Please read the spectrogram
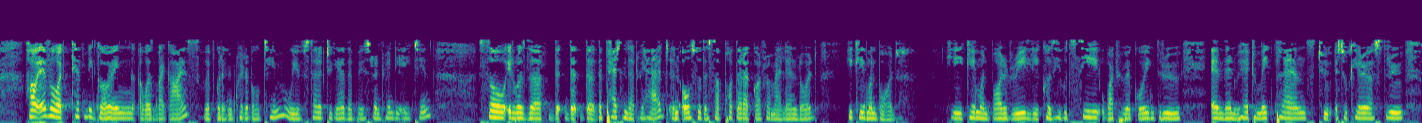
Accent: Eastern Cape, South Africa; I'm from the Eastern Cape.

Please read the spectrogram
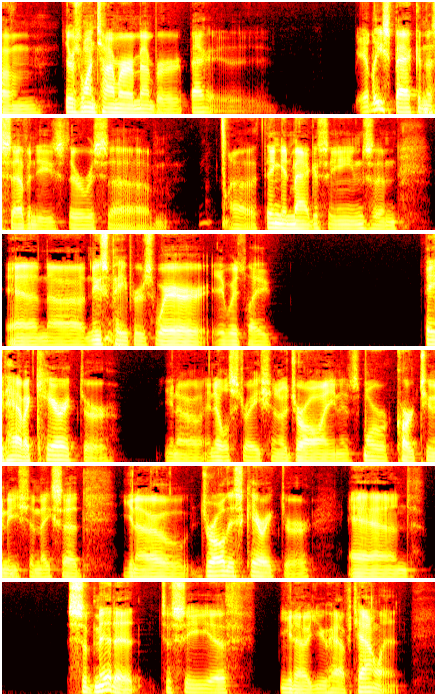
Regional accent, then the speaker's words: Ohio, United States; moved away; I'm not originally from the Upper Cumberland. I moved here in 2008, originally from Ohio. Went to Miami University, studied art there.

